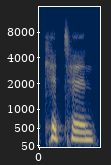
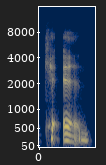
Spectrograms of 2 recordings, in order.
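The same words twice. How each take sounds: First: The middle t is a clearly released t. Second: The middle t is a glottal stop. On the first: The speaker calls it wrong. "You don't say kitten" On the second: The speaker calls it right. "You say kitten, button. That's the glottal stop sound"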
